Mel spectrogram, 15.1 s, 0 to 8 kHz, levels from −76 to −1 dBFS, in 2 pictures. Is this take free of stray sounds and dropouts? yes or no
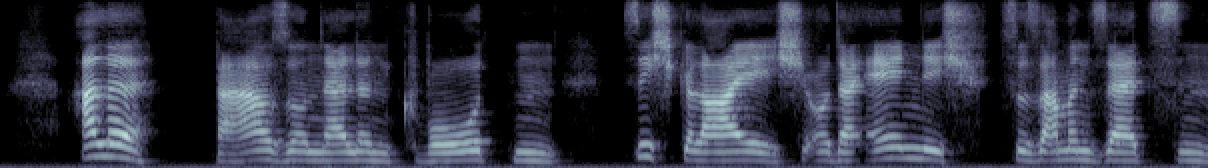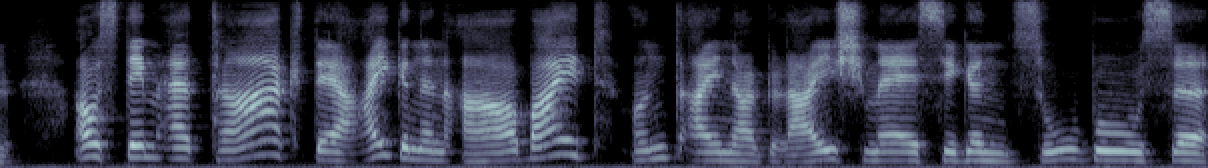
yes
